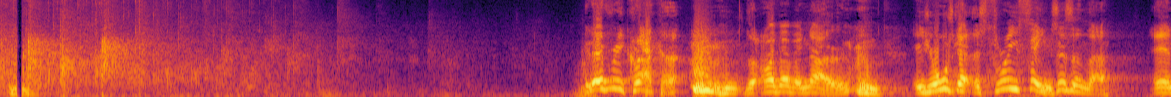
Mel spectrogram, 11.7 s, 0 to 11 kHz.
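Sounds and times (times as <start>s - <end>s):
audience applause: 0.0s - 4.1s
speech: 5.9s - 11.7s.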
